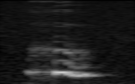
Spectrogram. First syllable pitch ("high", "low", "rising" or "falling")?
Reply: falling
